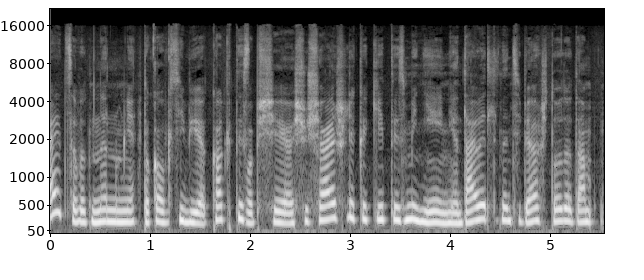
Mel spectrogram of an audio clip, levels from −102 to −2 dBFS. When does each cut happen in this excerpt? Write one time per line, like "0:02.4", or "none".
0:01.2
0:02.0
